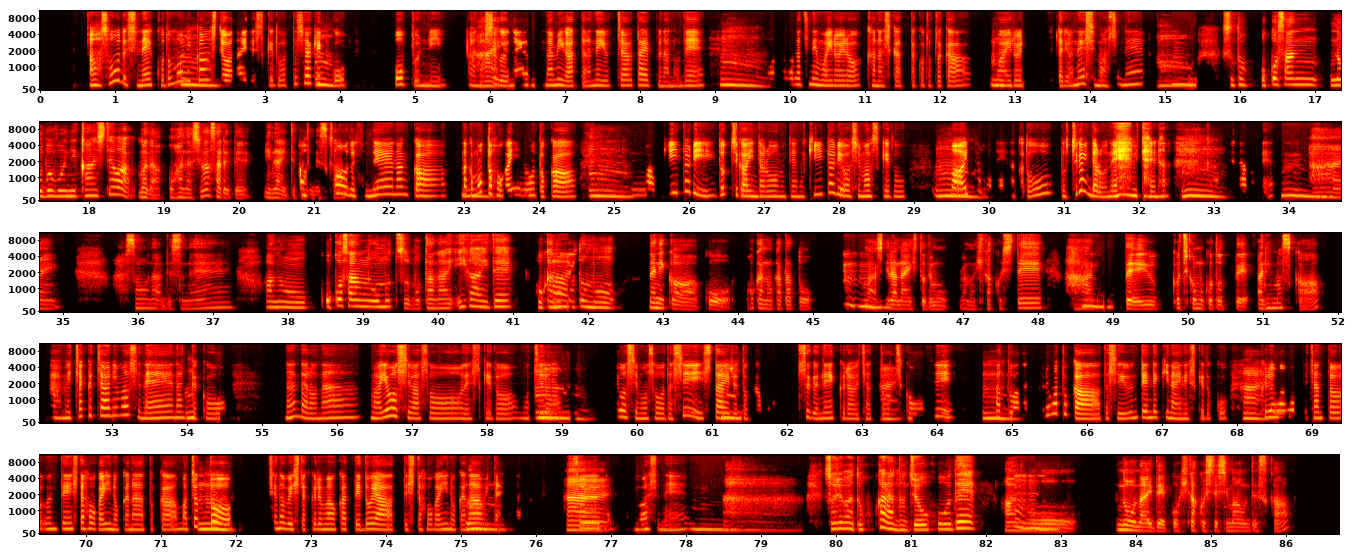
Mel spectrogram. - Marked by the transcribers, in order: tapping; unintelligible speech; other background noise; chuckle; laughing while speaking: "みたいな"; unintelligible speech; unintelligible speech
- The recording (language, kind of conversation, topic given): Japanese, advice, 他人と比べて落ち込んでしまうとき、どうすれば自信を持てるようになりますか？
